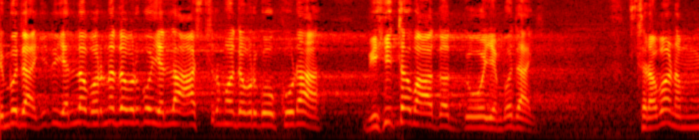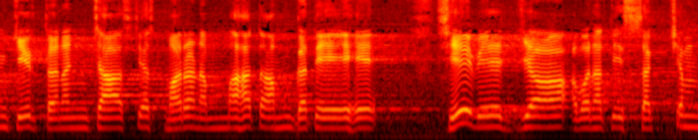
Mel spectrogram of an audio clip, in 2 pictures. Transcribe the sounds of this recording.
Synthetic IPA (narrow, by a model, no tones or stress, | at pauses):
embud̪aːɡiid̪uɛlːɐʋɐɾuɳɐd̪ɐʋɐɾiɡuːɛlːɐaːʃɾɐmɐd̪ɐʋɐɾiɡuːkuːɽɐʋiɦit̪ɐʋaːd̪ɐd̪ːuembud̪aːɡi | sɾɐʋɐɳɐmkiːɾt̪ɐnɐɲt͡ʃaːsjɐsmɐɾɐɳɐmːɐɦɐt̪aːmɡɐt̪eːɦe | seːʋeːd͡ʒ̪jaːɐʋɐnɐt̪isɐkʂjɐm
